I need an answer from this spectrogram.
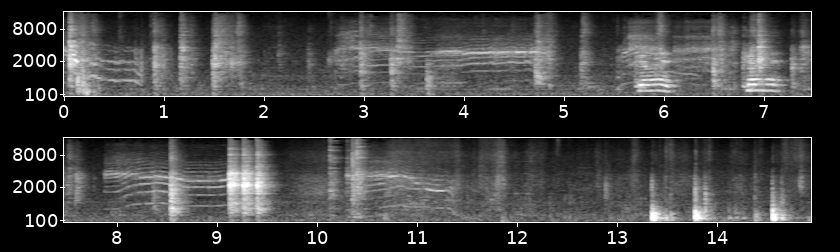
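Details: Several kittens named Jugg, Anita and Ru meowing for food in the morning, overlapping high, wavering cries with rising and falling pitch, mixed with clinking dishes and cutlery and a short spoken phrase.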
